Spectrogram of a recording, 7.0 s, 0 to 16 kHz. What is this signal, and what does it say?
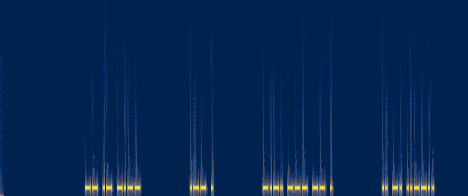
Morse code, heard as a keyed tone, about 46 wpm, 700 Hz. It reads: MAY WE COME IN?
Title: 4x Word-Spacing - Sentences from Top 100 Words - 45wpm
